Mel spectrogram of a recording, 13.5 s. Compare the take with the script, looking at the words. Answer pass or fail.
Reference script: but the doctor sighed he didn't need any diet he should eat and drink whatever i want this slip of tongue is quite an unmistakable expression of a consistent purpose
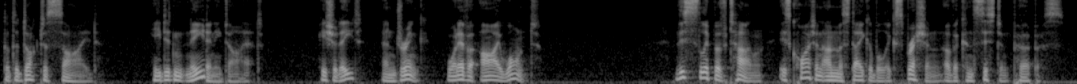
pass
